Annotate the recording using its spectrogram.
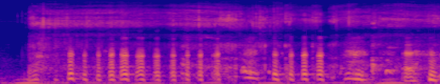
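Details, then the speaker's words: Boy burping on request: a long, rapidly pulsing, gurgling belch with a steady hiss in the background. "give us a burger jeff burp jeff burp do that again jack yeah burp twice dude jeff oh there's another burp"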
